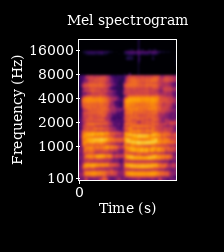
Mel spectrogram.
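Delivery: demonstrating the three-beat vowel; extra-long vowel. Shown as a demonstration. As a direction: prolong the आ like a call. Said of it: "और भी दीर्घ रूप से बताते हैं".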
